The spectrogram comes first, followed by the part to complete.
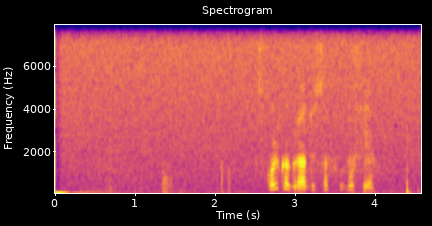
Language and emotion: Russian, neutral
